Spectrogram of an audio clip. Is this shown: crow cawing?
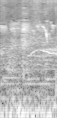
yes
